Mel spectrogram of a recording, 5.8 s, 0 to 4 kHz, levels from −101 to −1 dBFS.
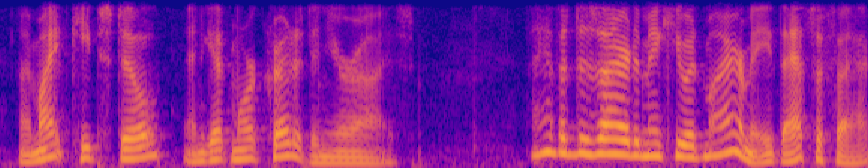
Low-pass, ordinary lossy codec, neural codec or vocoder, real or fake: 3.6 kHz; Opus, 64 kbps; none; real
